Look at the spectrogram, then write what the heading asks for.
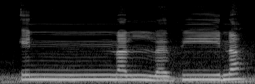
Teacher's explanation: نون مشدد، یہاں پہ ہم غنہ کریں گے 2 سیکنڈ کا۔ ان الذین، نون کو نہیں کھینچنا۔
